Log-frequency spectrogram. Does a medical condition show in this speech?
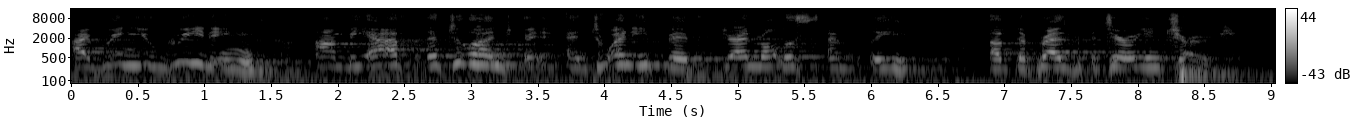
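Yes: vocal dysphonia; vocal dysphonia diagnosed, has taken away ability to sing; noticeably sultry voice, not painful; lost singing ability, still able to speak.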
